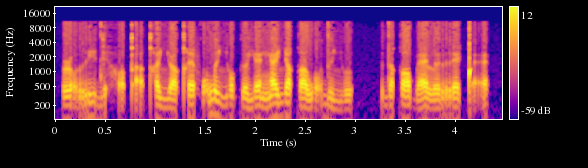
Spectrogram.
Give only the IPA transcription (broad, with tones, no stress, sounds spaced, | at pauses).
ɭ ɔ̰˧˩ r i˥˩ d ɪ˥˩ h ɔ̰˩˧˩ qʼ æ̰˨˥ qʰ ə˧˩ ʎ ə˞˨˩˦ qʰ i˨˥ f ɔ̰˥ w ə˥˩ ʎ ɔ˥˩ k ə˧˩ j ɛ˥˩ ŋ æ˥ ʎ ə˥˩ q ʌ˧˩ w ɔ̰˥ d ə˧˩ ʎ ʊ˩˧˩ | d ə˨˥ q ɔ˩˧˩ b æ˩˧˩ l ə˨˩˦ r ɛ˨˩˦ ǃ æ̰˨˥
